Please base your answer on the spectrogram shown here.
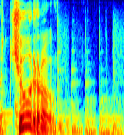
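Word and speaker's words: churro: you can't lose meaning now churu it's uh it's it has the stress on the first syllable right chu CH Ro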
